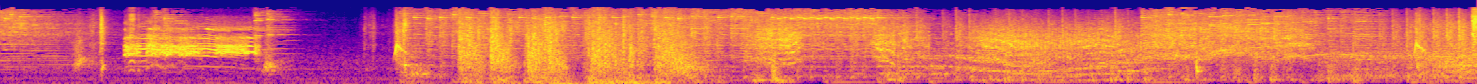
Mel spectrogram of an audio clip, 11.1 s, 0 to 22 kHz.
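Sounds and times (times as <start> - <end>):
cartoon background music: 3.0 - 11.0.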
